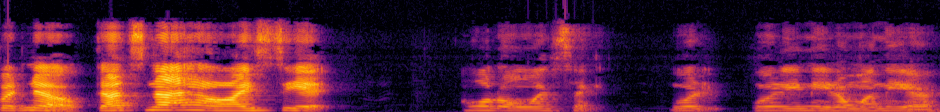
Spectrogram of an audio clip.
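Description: A woman at a moderate pace, her tone bright and sharp. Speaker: radio DJ. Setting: online radio show with live chat. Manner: chatty, upbeat, laid-back.

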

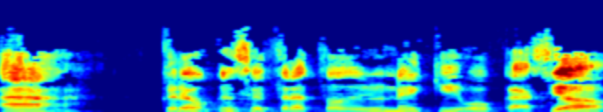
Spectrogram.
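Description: A man's high-pitched, breathy put-on character voice at a fairly slow pace. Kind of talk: casual. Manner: vacant, airy, mocking.

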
